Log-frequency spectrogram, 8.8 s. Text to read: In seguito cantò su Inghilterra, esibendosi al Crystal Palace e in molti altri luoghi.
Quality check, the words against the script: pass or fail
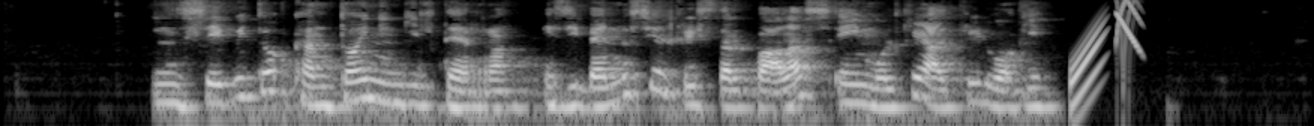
fail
